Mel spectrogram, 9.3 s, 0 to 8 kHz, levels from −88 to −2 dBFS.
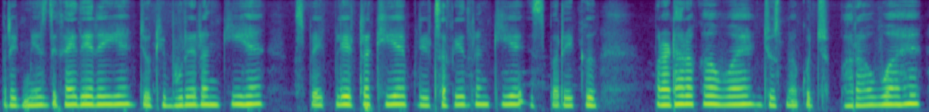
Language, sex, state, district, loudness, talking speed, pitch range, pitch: Hindi, female, Bihar, Gaya, -18 LUFS, 225 wpm, 200-220 Hz, 215 Hz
